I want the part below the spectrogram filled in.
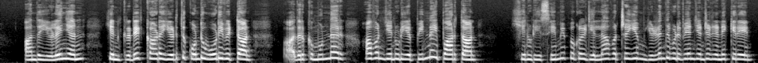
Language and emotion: Tamil, fearful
